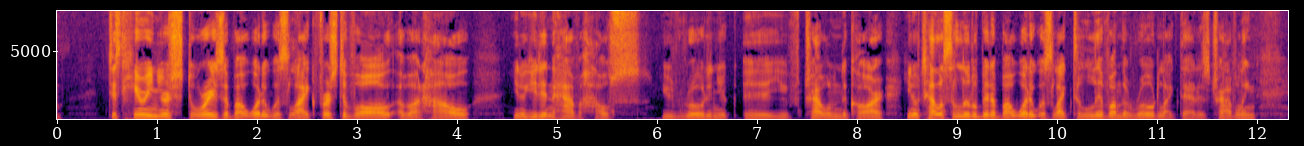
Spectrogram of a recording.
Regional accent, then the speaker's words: Sacramento, California, United States; also born or lived in Fresno; Like I said, I grew up in Sacramento in the Central Valley and then lived in Fresno for a long time.

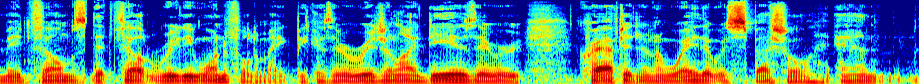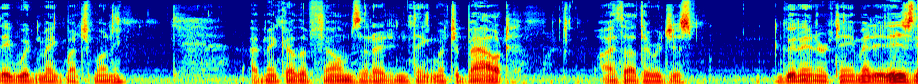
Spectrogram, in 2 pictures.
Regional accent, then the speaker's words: California, United States; I'm a Californian, I'm a native Californian

